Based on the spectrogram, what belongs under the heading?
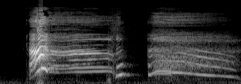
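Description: A dog barks twice, loud, each call drawn out into a howling, wailing tone that slides downward, with a short pause between them and no one talking.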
